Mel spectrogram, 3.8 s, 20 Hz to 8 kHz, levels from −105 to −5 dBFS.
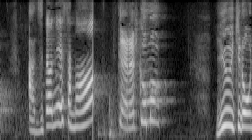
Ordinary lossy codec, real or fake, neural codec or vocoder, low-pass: none; real; none; none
